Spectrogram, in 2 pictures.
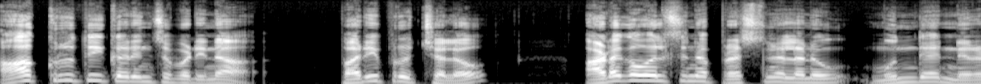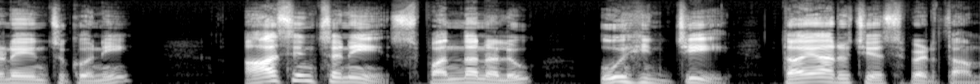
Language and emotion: Telugu, neutral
